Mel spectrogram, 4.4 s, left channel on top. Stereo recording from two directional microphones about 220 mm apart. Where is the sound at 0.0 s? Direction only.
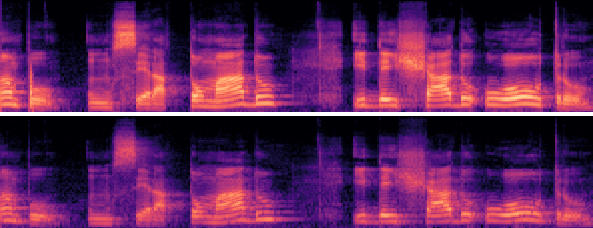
40° left (ahead or behind).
